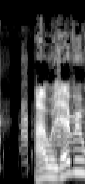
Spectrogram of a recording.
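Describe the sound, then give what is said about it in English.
A loud duck quack: two short nasal bursts, then one long, drawn-out honking quack that fills most of the moment. “I fed the ducks over the weekend. The ducks love me.”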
